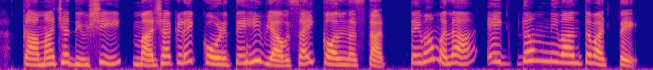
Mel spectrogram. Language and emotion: Marathi, happy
